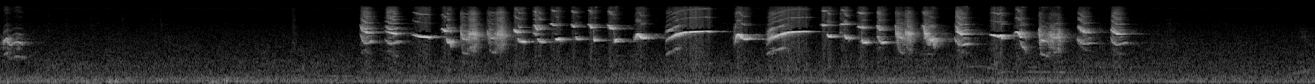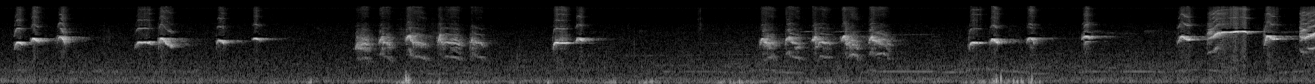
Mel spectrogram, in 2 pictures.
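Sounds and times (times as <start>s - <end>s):
Oriental magpie-robin song: 0.0s - 0.4s, 3.6s - 11.6s, 12.9s - 16.0s, 16.7s - 18.1s, 18.7s - 19.8s, 20.7s - 26.2s.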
